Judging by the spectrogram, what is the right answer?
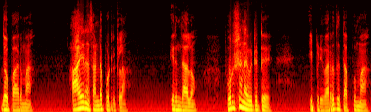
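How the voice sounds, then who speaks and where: A man's voice: mid-range voice, animated, normal speed, long pauses, darkish tone, natural voice. An actor playing a concerned middle-aged father-in-law in a TV family serial. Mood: grave, pleading. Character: concerned father-in-law, protective of his married daughter. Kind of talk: Tamil TV serial acting. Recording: dull lo-fi TV audio.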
